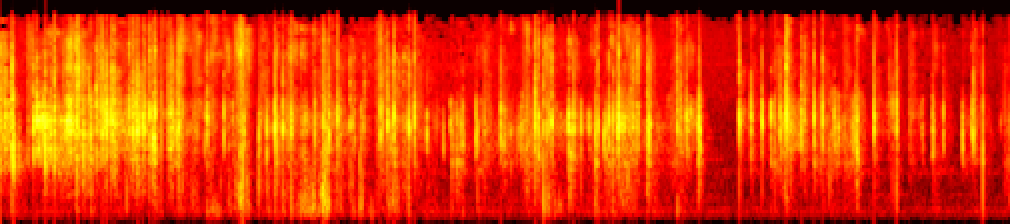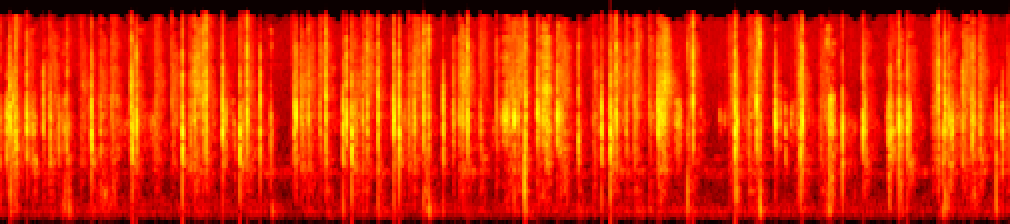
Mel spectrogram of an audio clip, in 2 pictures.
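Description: Long pink acrylic nails tap quickly on the top and mic housings of a small black plastic Tascam portable recorder, a hollow handheld device, with some scratching mixed in. The result is a dense, rapid stream of dry, bright clicks and crinkly scratches with no low end. Each tap dies away almost instantly.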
